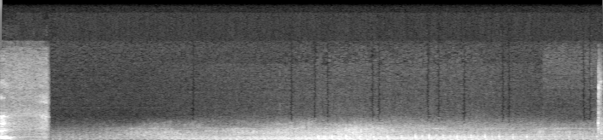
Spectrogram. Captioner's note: helicopter engine roaring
